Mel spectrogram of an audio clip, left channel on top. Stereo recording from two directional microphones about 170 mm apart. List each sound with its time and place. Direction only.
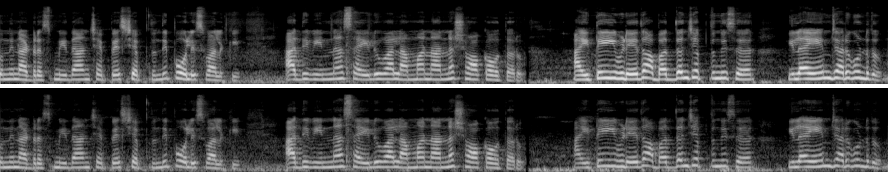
0.0 s a woman's voice: 30° left (ahead or behind); by 5.2 s 15° left (ahead or behind)
5.7 s a woman's voice: 45° left (ahead or behind)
